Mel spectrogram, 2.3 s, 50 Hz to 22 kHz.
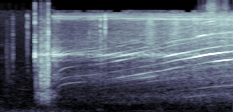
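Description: A Procraft PWA216 brushless cordless angle grinder on a fully charged battery spins up after a sharp click, its motor whine rising steadily in pitch and holding loud and close.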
